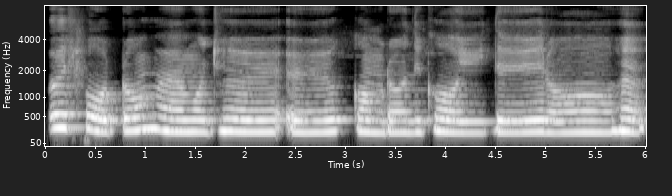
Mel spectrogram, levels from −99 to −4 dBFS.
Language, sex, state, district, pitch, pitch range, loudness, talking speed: Hindi, female, Madhya Pradesh, Umaria, 215 Hz, 210-225 Hz, -13 LUFS, 100 wpm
